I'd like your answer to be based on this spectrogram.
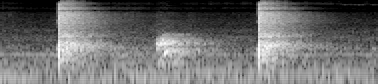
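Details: Biotronix focused shockwave device demonstrated on the operator's hand; intensity increased while frequency automatically drops: sharp, loud clacking pulses about one per second with a softer tap between them from the focused shockwave applicator firing.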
